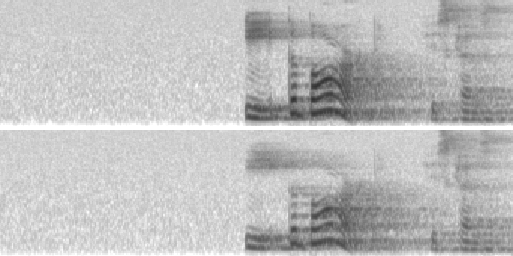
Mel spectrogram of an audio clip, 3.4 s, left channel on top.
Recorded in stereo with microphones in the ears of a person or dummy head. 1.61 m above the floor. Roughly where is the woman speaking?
Left.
